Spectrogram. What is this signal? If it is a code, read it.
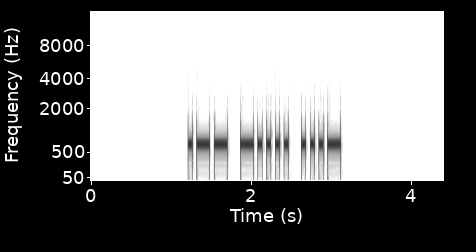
Morse code, heard as a keyed tone, about 22 wpm, 700 Hz. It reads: W6V
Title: Three Challenging Letter-Number Combinations 22wpm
